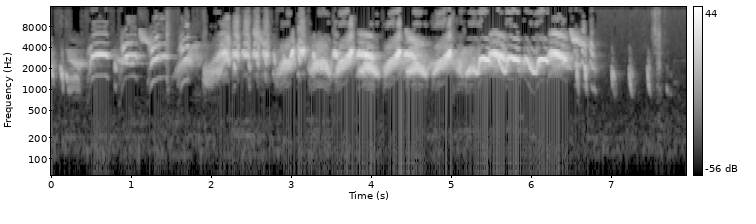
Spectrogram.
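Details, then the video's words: Chinese hwamei singing a fast, dense warbling stream of rising and falling whistles, fading to a few sharp chips after a pause. "KICAU HWAMEI"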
